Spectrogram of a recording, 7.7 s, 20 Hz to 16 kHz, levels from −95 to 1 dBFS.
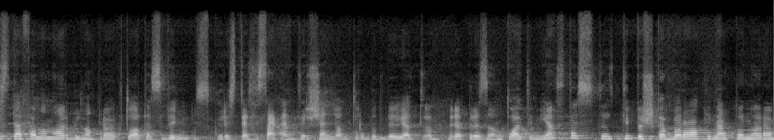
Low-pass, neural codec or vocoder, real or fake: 14.4 kHz; codec, 44.1 kHz, 2.6 kbps, SNAC; fake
